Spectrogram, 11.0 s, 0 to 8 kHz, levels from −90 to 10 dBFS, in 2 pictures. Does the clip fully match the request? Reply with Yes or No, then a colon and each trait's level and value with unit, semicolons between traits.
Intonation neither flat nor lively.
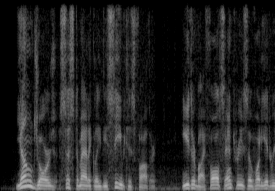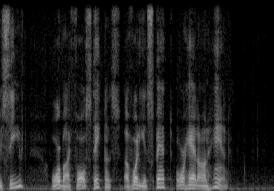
Yes: average, 4.6 semitones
